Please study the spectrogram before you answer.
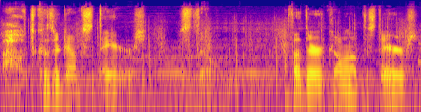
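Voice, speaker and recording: A man's voice: on the low side, animated, moderate pace. A man from the United States chatting casually while he plays a game on a livestream. He rambles, thinks aloud and corrects himself, with lots of fillers. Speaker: streamer. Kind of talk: casual gameplay livestream chat. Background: game music.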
